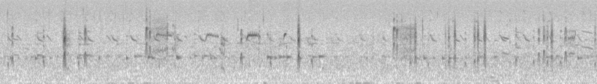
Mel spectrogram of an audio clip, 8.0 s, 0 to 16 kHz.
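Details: Red-necked Phalaropes in Tainan, Taiwan, on 20 September 2015, giving short, sharp twittering chips and brief rising notes in loose, irregular bursts over a soft background hiss.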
